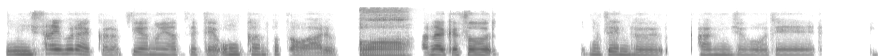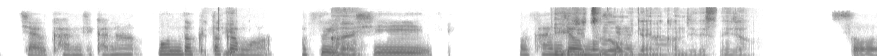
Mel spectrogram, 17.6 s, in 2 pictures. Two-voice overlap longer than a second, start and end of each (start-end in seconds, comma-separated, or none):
14.2-15.5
